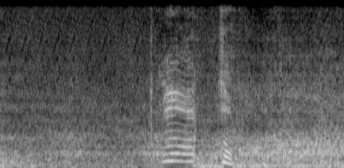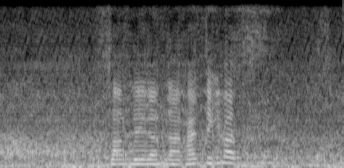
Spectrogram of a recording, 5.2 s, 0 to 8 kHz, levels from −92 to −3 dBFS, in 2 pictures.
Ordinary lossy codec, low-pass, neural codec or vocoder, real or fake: none; none; codec, 16 kHz, 4 kbps, FunCodec, trained on Chinese and English, 50 frames a second; fake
